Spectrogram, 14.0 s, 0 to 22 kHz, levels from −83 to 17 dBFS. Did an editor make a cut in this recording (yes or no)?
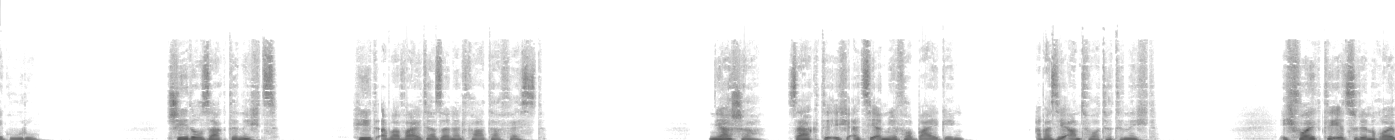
no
